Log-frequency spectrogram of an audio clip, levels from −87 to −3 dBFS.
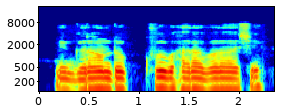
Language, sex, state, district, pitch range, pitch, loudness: Bengali, male, West Bengal, Malda, 125-130 Hz, 125 Hz, -18 LUFS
